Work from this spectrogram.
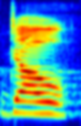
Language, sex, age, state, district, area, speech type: Dogri, female, 18-30, Jammu and Kashmir, Udhampur, rural, read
